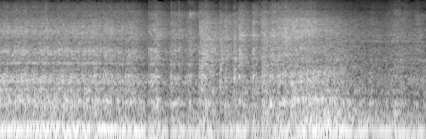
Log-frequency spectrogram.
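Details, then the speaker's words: Ruby, Cleetus McFarland's turbo car, started with Holley, fuel and water pumps on: loud, deep idle wavering unevenly instead of settling smooth; mixture going lean at idle from a low spot, with good vacuum and oil pressure. "going lean got a real uh issue with the idol getting the real lean"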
